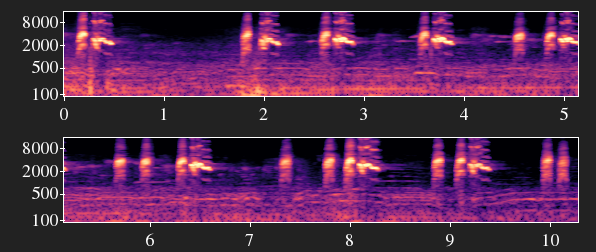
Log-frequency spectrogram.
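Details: Sooty-headed bulbul singing vigorously, said to provoke other bulbuls: bursts of sharp bright chirps every second or so, some with short downward-slurred whistled notes, a faint low hum beneath.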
